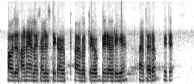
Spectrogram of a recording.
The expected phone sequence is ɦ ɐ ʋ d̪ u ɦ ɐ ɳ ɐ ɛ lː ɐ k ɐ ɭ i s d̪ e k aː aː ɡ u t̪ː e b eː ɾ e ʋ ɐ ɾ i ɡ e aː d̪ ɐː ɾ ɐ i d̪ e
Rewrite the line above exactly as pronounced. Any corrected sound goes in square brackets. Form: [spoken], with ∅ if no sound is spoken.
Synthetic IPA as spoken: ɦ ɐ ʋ d̪ u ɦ ɐ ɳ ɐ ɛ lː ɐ k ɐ ɭ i s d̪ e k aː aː ɡ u t̪ː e b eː ɾ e ʋ ɐ ɾ i ɡ e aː [t̪] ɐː ɾ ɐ i d̪ e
